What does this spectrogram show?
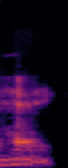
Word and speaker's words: he: The aleph and the ayin are silent, and the hey is just a soft h, so that's why they're over here. Aleph and ayin and hey.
